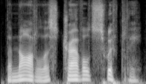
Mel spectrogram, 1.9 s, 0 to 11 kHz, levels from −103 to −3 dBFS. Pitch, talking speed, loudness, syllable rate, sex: 110 Hz, 125 wpm, -20 LUFS, 5.2 syllables/s, male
